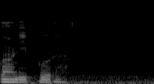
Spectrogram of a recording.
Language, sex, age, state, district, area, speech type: Kashmiri, male, 45-60, Jammu and Kashmir, Ganderbal, rural, spontaneous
